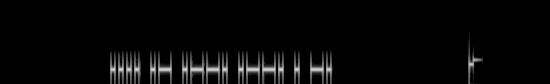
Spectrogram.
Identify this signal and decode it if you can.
Morse code, heard as a keyed tone, about 30 wpm, 700 Hz. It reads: HAPPEN
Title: ED Suffix - Top 100 Words with Base Words 30wpm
